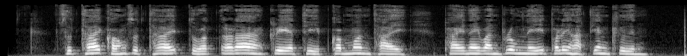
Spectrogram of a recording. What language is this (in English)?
Thai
